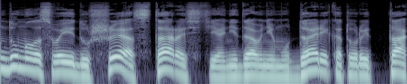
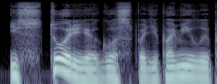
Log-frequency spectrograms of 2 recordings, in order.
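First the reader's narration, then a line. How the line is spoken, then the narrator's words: Muttered with heavy sighs. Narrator (Russian): пробормотал он, тяжело вздыхая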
